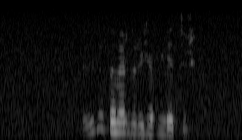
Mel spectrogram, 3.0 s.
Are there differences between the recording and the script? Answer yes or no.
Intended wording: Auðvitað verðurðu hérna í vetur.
no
